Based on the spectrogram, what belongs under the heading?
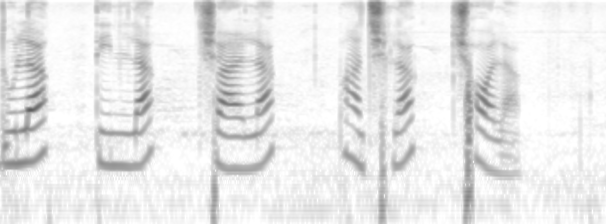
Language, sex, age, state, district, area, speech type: Bengali, female, 30-45, West Bengal, Jhargram, rural, spontaneous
